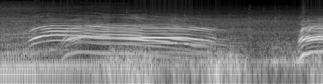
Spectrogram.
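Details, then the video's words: Fighting cats, two brothers who clash every day: one long, steady wailing howl lasting about two seconds with a second voice overlapping, then a sharp rising cry near the end, over low hum. "Cats Fighting and Meowing"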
